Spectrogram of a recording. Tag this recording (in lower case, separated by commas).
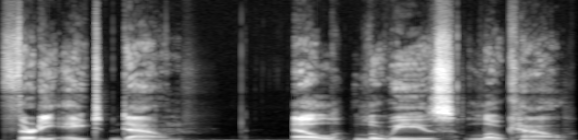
human voice, man speaking, speech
